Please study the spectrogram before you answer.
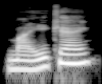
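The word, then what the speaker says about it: Miike: all the time so it's m-i-i-k-e maike takashi maike yes i'm probably going to keep pronouncing it wrong sorry everybody anyway agitator the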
